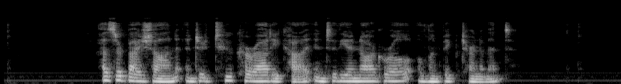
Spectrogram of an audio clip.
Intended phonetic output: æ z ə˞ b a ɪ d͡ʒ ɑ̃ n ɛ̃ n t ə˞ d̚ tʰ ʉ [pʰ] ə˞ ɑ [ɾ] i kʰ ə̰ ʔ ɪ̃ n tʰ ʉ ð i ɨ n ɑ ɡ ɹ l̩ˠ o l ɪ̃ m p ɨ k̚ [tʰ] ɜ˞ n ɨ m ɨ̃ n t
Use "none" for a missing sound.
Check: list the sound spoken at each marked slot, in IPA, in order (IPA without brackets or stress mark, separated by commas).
kʰ, ɾ, tʰ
